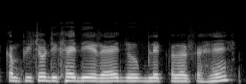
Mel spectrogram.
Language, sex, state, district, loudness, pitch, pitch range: Hindi, male, Arunachal Pradesh, Longding, -15 LUFS, 160 Hz, 150-170 Hz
